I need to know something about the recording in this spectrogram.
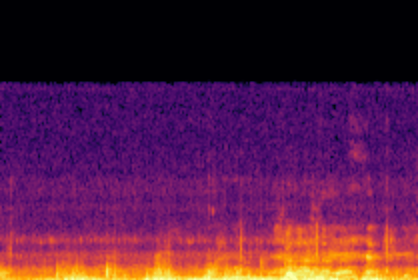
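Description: Women talk quietly nearby.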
